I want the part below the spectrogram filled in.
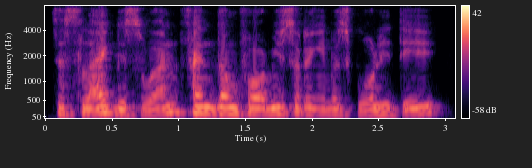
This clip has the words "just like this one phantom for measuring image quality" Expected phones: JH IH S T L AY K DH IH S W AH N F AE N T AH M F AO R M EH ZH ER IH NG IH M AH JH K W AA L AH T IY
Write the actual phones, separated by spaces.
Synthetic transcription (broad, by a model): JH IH S T L AY K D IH S W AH N F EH N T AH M F AO R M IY S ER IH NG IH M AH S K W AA L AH T IY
